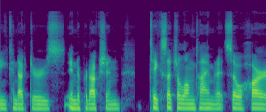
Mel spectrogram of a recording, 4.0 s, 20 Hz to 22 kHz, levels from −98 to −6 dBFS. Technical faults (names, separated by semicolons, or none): dropped buffer (overrun)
